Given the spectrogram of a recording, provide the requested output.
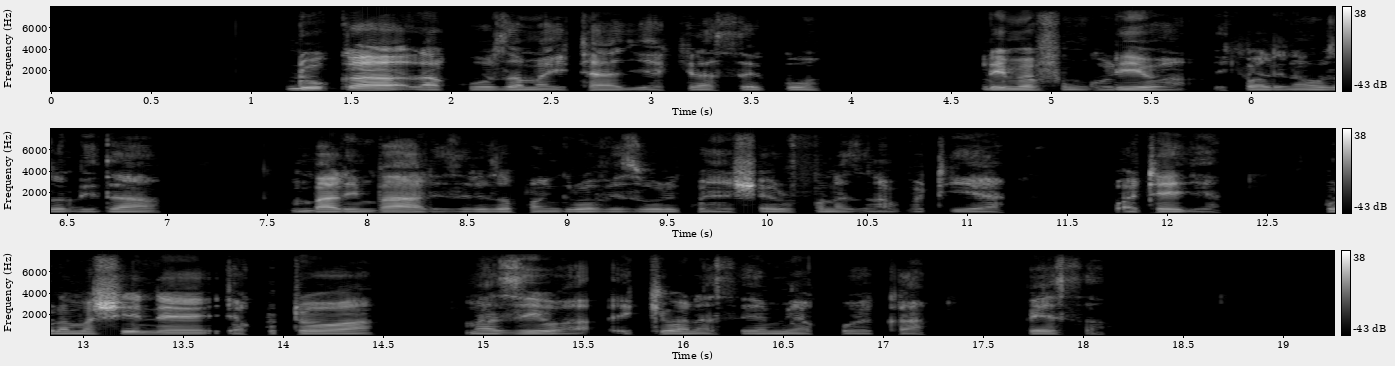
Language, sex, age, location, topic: Swahili, male, 25-35, Dar es Salaam, finance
